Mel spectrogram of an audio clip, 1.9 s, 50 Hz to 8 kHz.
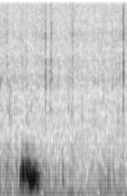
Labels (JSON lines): {"label": "biophony, growl", "recorder": "SoundTrap 600 or HydroMoth"}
